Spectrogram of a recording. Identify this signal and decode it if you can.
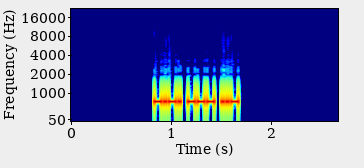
Morse code, heard as a keyed tone, about 50 wpm, 700 Hz. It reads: COU
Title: Top Three Letter Combinations in Words 50wpm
